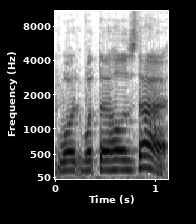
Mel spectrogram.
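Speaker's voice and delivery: lightly voiced bewildered father; mock baffled father. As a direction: play the puzzled dad, half-hammed. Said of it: "He's like".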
